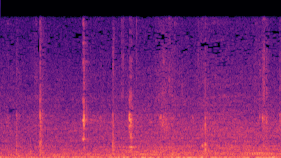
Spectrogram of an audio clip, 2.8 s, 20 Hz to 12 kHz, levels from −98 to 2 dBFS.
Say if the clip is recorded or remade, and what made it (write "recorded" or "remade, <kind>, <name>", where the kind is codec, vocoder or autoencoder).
recorded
